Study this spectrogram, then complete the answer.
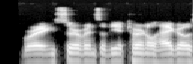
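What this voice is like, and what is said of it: Really deep character voice. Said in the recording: “In a really deep voice,”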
